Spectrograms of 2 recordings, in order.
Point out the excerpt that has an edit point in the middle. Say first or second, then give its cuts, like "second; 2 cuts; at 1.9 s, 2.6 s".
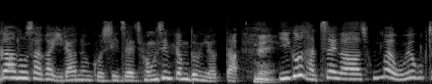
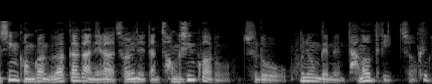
first; 1 cut; at 1.1 s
